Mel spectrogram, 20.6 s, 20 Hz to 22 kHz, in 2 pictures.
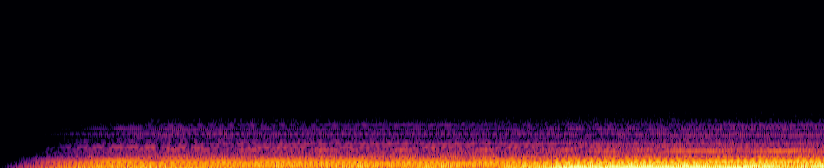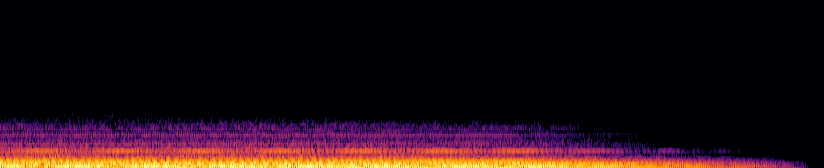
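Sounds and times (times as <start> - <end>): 
low end sub drone pad for suspense: 0.7 - 19.8.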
